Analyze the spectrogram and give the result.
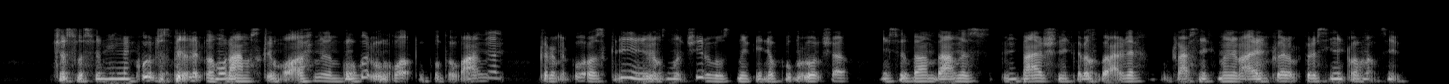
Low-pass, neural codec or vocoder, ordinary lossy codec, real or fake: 5.4 kHz; autoencoder, 44.1 kHz, a latent of 192 numbers a frame, MeloTTS; none; fake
